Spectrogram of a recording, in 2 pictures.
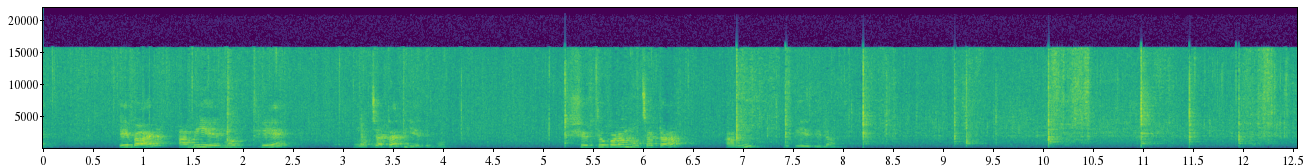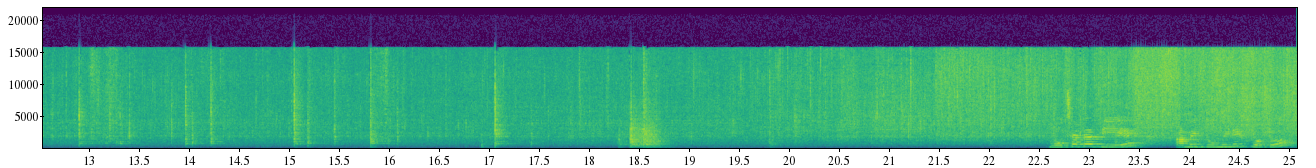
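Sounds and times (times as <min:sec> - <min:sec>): food sizzling in wok: 0:00.0 - 0:25.0
wooden spatula stirring: 0:09.1 - 0:14.3
steel spoon scraping plastic plate: 0:10.0 - 0:10.6.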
